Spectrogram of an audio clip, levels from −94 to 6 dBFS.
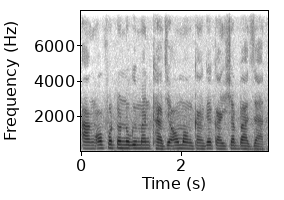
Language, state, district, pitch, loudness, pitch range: Kokborok, Tripura, West Tripura, 180 Hz, -15 LUFS, 165-190 Hz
